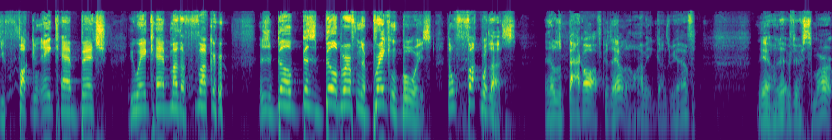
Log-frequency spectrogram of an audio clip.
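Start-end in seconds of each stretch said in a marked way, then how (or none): 0.0-7.7 mock yelling, higher. Acting out threatening cops for a joke: pretend screaming at cops. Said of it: "Just screaming at cops".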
